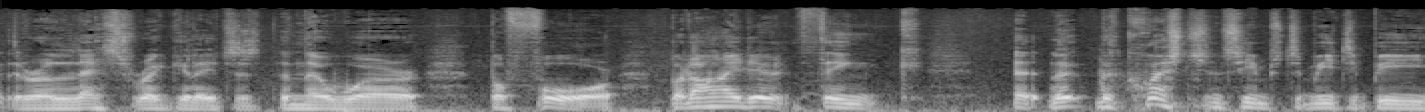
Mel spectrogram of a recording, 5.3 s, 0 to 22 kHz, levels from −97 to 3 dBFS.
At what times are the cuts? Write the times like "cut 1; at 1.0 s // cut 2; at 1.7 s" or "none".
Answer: cut 1; at 1.0 s

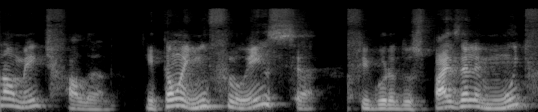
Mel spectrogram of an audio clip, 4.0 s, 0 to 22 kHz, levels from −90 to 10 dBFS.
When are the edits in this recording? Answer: cut 1; at 1.0 s // cut 2; at 2.6 s

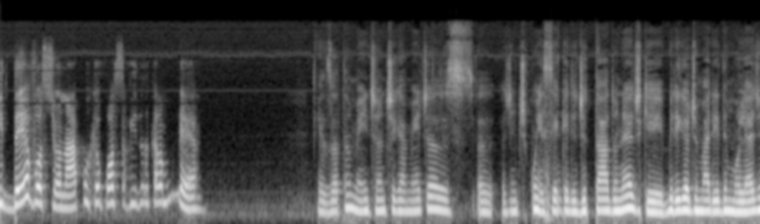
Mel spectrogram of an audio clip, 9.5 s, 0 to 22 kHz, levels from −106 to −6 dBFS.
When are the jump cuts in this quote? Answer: cut 1; at 1.5 s

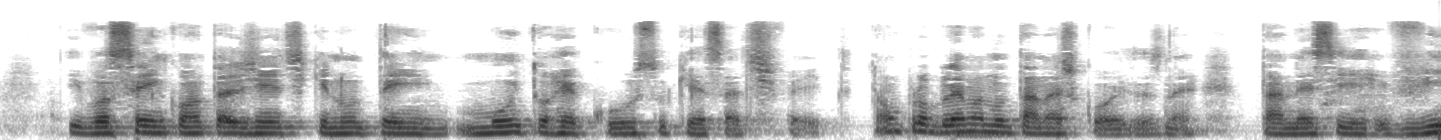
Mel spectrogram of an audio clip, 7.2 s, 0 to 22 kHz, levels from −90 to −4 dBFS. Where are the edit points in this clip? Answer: none

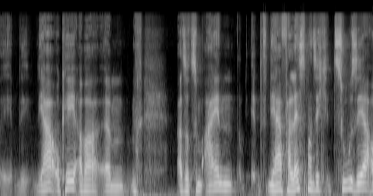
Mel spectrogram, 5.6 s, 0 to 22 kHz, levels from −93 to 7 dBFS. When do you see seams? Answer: cut 1; at 2.7 s

